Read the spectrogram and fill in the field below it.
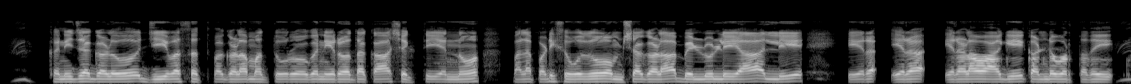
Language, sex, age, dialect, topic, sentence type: Kannada, male, 25-30, Mysore Kannada, agriculture, statement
